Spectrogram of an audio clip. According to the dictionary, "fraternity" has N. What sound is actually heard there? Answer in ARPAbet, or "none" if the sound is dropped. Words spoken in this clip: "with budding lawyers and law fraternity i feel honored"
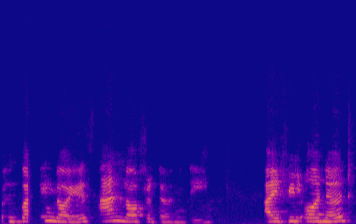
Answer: N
